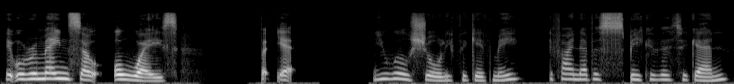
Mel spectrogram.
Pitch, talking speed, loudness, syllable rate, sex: 215 Hz, 155 wpm, -19 LUFS, 5.0 syllables/s, female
